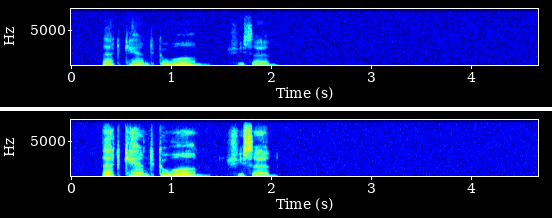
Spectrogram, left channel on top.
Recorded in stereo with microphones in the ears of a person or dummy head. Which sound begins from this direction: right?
A man speaking, at 0.3 s.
